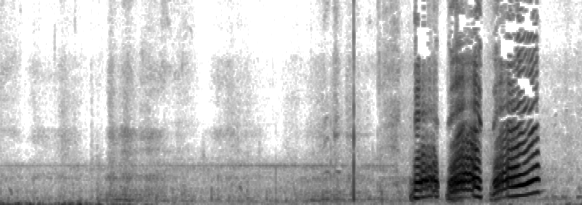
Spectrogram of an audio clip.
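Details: Moluccan cockatoo kept as a pet, chatting on a walk to the park in late winter; after near silence, three loud harsh drawn-out squawks follow one another, the last rising and falling.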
